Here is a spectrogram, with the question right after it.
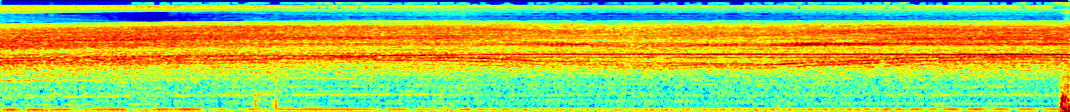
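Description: Steady whirring buzz of a drone in the game Kill It With Fire, a continuous mechanical drone that holds level throughout with a brief louder burst at the very end.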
